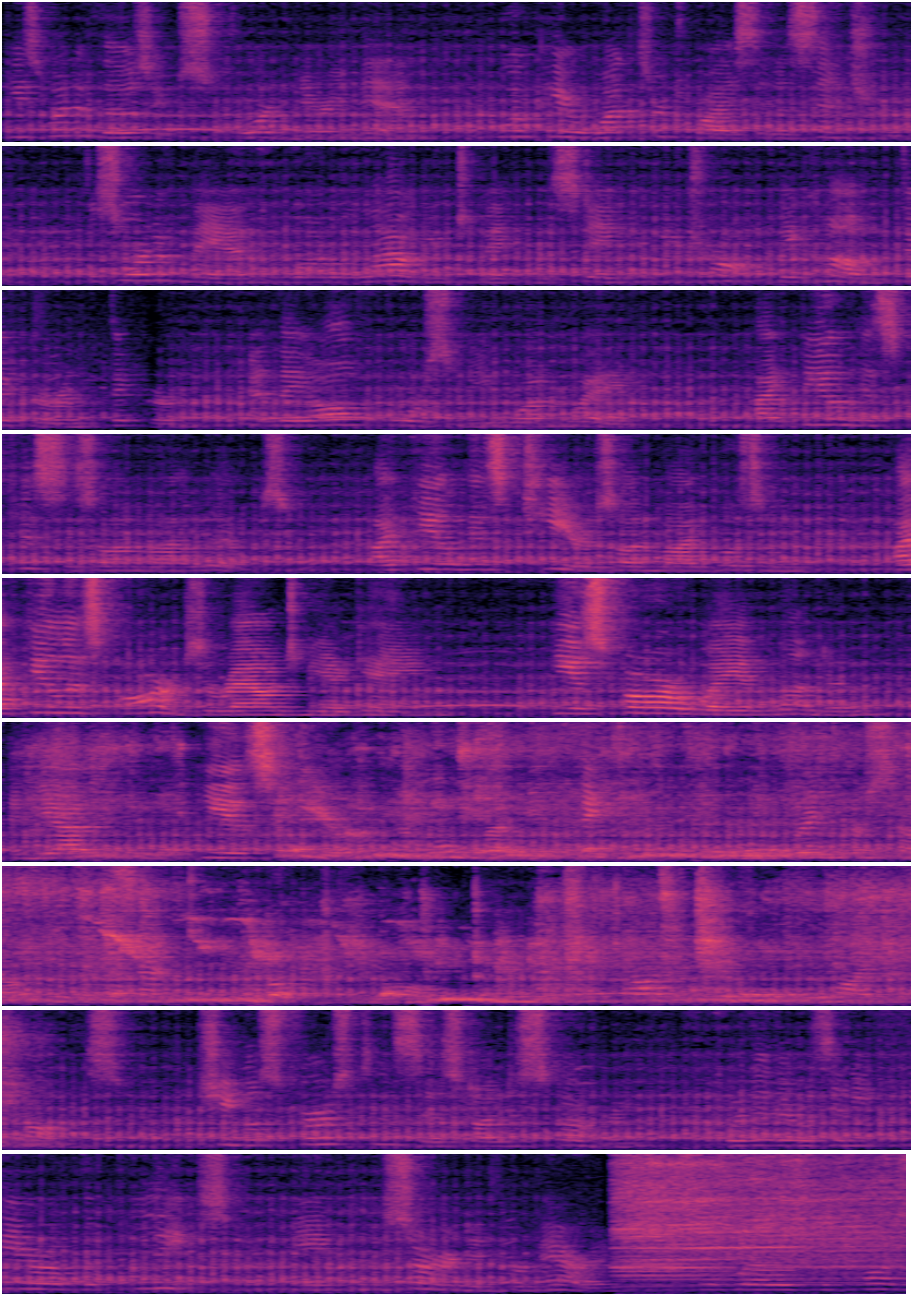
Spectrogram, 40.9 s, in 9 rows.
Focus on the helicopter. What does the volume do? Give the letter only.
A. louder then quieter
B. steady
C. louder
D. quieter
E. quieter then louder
B.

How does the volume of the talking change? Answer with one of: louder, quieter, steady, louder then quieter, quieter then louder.
louder then quieter.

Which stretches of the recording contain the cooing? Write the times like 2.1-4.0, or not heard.
22.8-32.0.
